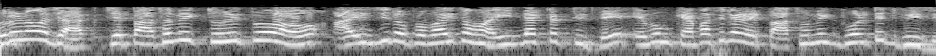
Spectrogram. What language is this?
Bangla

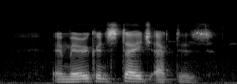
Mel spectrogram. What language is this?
English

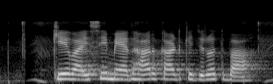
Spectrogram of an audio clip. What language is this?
Magahi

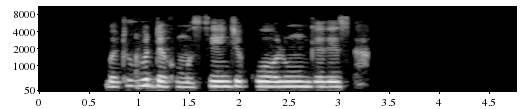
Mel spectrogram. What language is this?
Ganda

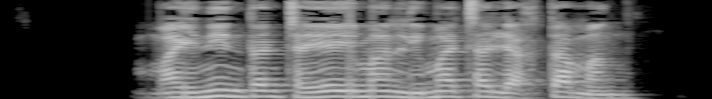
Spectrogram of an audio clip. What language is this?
Ayacucho Quechua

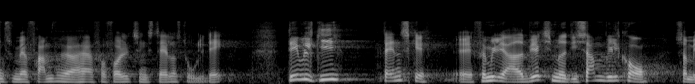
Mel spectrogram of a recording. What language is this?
Danish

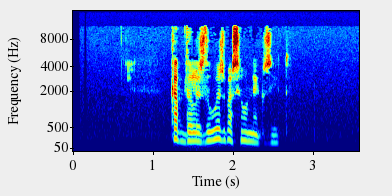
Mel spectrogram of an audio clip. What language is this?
Catalan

